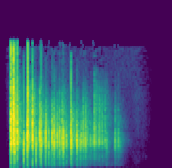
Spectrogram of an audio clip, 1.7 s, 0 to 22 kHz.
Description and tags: Dés jetés (pan) 04
dice noise - alea jacta est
